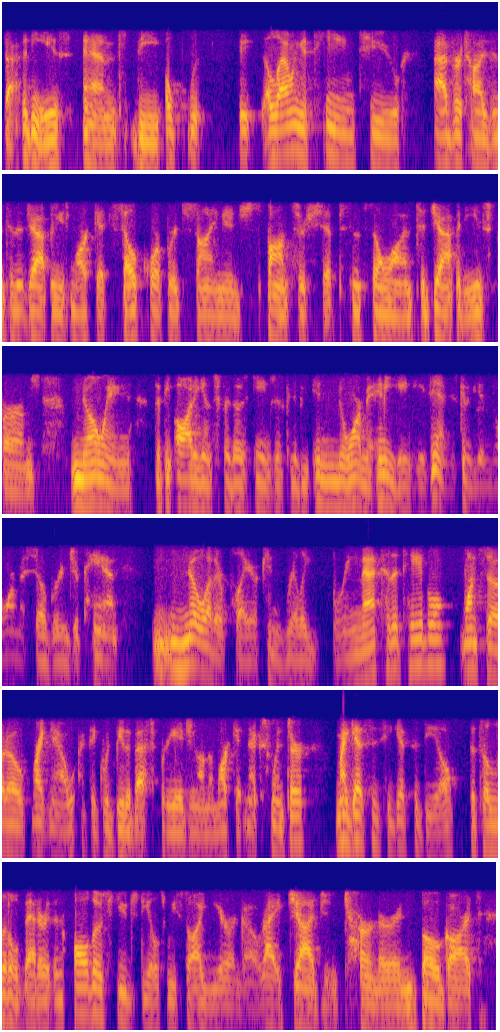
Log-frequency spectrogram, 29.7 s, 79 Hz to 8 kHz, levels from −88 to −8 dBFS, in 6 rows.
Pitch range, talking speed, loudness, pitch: 85-120 Hz, 200 wpm, -25 LUFS, 100 Hz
